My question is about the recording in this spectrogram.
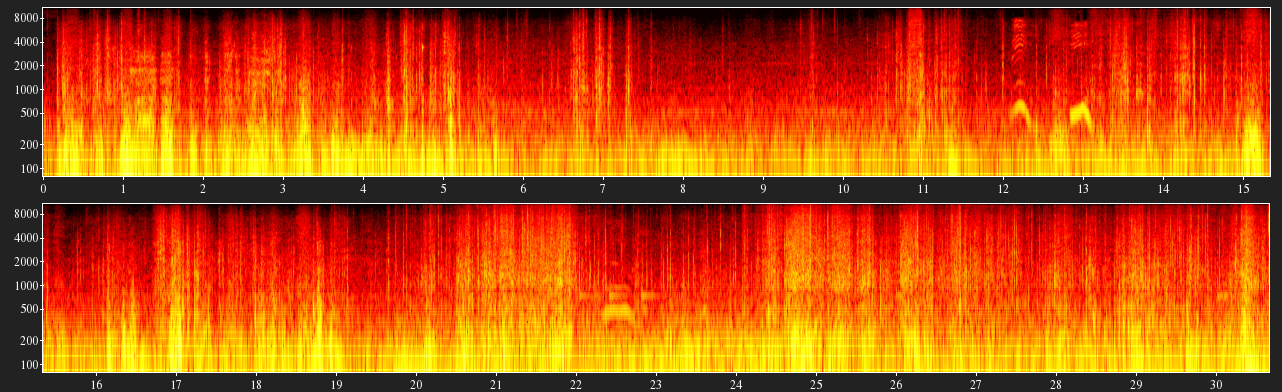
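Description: Bison crowding a truck's open window for feed: repeated close knocks and bumps against the truck and microphone over a steady low rumble.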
